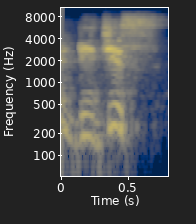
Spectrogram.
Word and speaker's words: disease: এই যে দেখো ডিজিজ, যদিও বানানটা একটু কঠিন, একটু ডিফারেন্ট টাইপ অফ বানান, এটার উচ্চারণটা হবে ডিজিজ, ডিজিজ।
